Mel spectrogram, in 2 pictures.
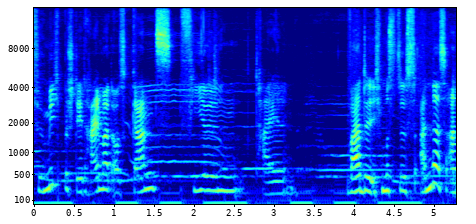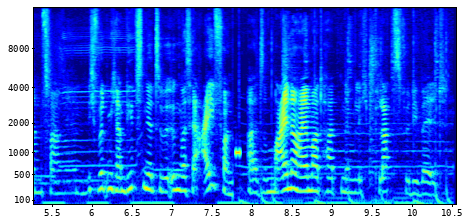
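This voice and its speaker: Clear music sounds behind the speaker. She is a woman talking at a moderate pace. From Bavarian Swabia, Germany. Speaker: traditional costume designer. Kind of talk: interview answer. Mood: opinionated, lively, some hesitations. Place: workshop.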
